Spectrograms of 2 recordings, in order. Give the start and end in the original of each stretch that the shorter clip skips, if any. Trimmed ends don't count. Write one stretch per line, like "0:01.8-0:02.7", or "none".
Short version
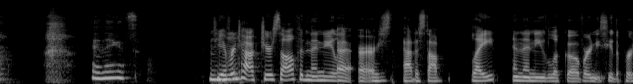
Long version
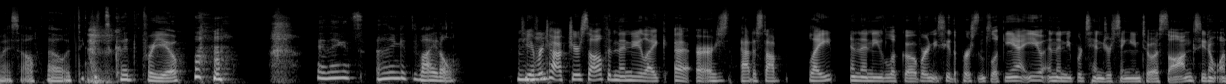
0:03.7-0:04.5
0:06.4-0:06.7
